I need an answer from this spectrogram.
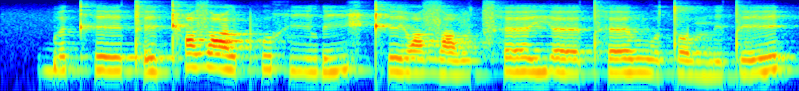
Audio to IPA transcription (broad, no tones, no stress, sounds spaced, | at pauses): b ɛ kʰ eː tʼ e kʰ i zˤ iː l pʰ ʊ x iː l ɾ iː x kʰ e j i zˤ ɛ v t͡sʰ ɛː j ɛː tʰ ɛ v ʊ t ɔ l n i t e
